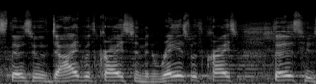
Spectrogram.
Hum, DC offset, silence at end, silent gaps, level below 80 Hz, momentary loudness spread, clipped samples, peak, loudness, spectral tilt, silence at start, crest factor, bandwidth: none; under 0.1%; 0 s; none; -54 dBFS; 6 LU; under 0.1%; -12 dBFS; -27 LUFS; -4 dB/octave; 0 s; 14 dB; 13.5 kHz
